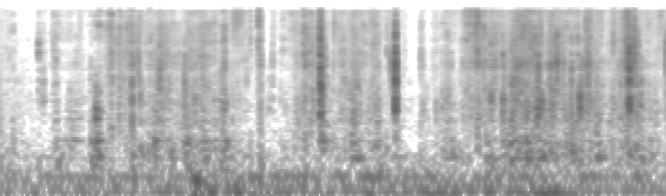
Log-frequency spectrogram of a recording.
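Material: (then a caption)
Chalk, cornstarch. Hands break chunks off a multicolored, layered block of dried gym chalk and cornstarch mudpie and crush them into a pile of powder. Dense, dry crunching and crumbling crackles run throughout, with sharp bright snaps over a soft low rumble.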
